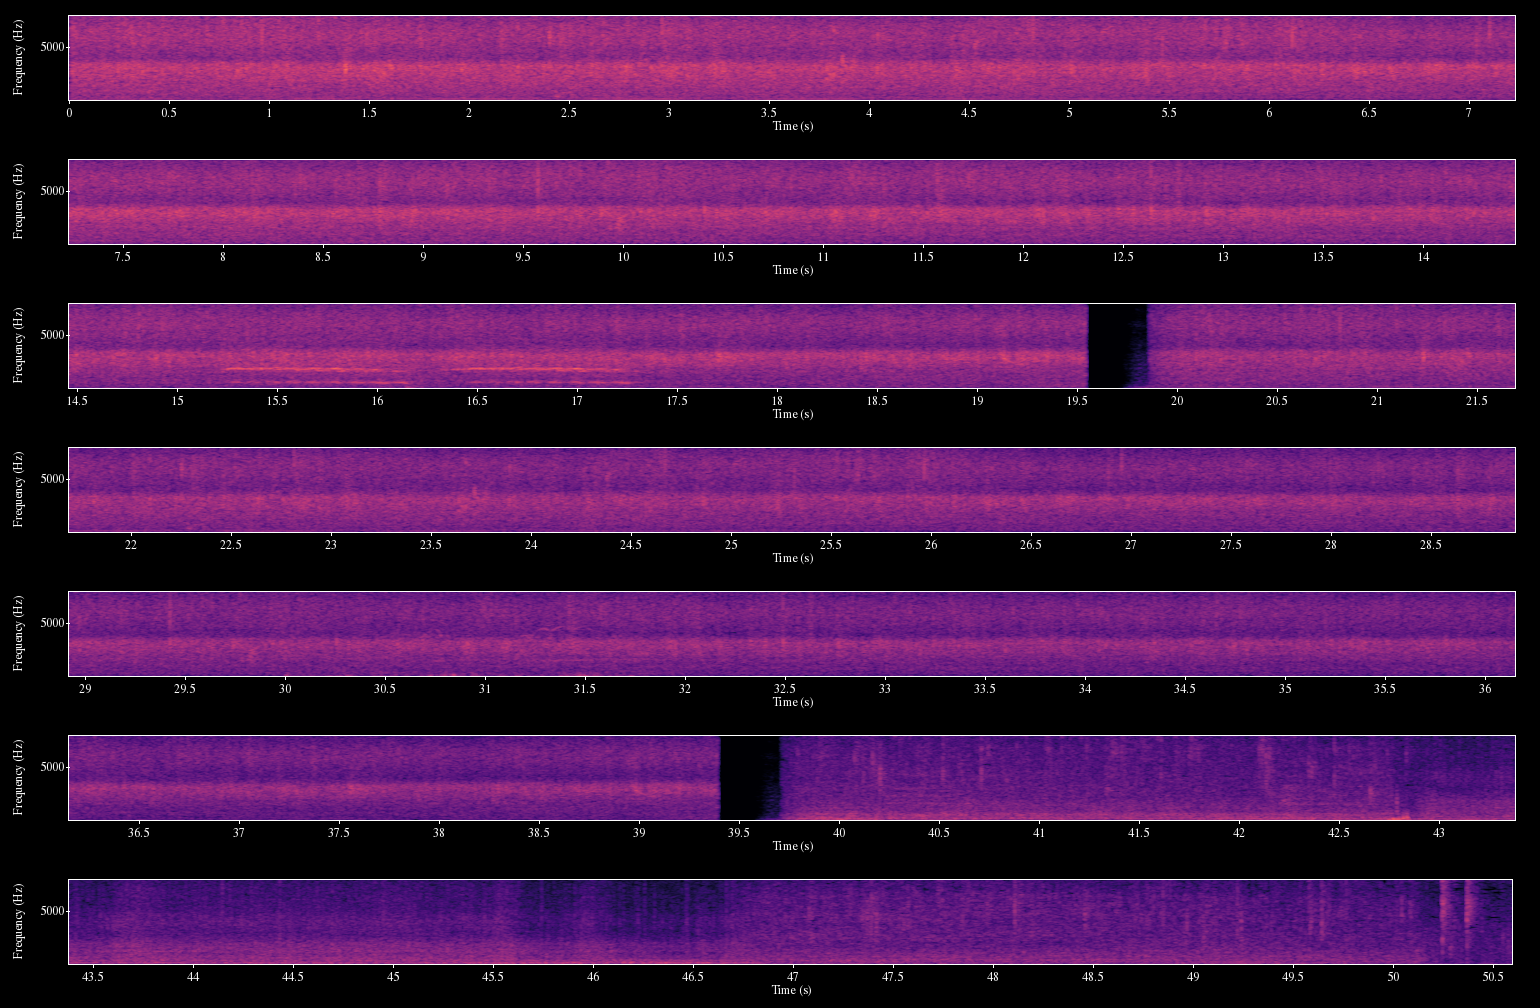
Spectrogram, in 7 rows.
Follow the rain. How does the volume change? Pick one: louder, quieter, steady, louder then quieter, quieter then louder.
quieter.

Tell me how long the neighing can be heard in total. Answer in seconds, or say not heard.
4 s.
